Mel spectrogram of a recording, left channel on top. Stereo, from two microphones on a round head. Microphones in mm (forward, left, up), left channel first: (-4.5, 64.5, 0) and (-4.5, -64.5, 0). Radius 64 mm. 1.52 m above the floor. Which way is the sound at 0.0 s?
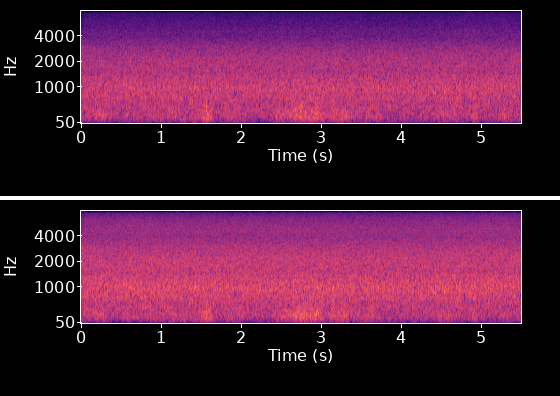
75° right (ahead or behind).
